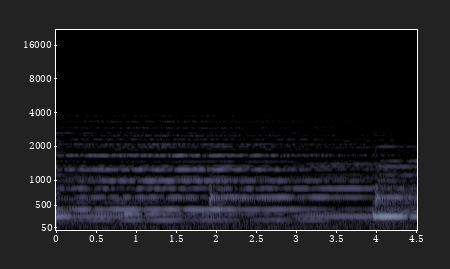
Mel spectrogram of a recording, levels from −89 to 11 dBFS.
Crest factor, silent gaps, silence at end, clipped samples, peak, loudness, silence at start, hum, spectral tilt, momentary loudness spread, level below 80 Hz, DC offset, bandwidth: 16 dB; none; 0 s; under 0.1%; -34 dBFS; -50 LUFS; 0 s; none; -7.5 dB/octave; 13 LU; -78 dBFS; under 0.1%; 5.8 kHz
